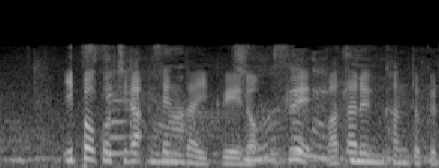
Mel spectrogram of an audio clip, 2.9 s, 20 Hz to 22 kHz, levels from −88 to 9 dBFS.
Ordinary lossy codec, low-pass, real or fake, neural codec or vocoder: none; 7.2 kHz; real; none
